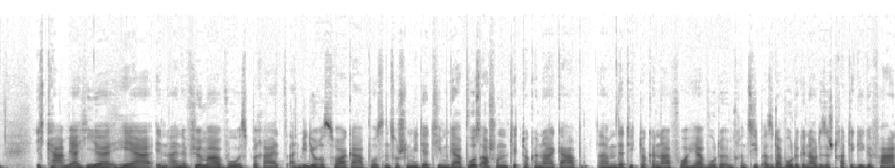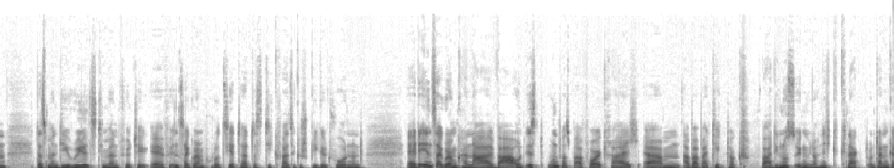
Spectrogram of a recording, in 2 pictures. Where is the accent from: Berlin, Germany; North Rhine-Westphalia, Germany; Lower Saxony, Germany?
Berlin, Germany; und ich bin Berlinerin, ne? Schon immer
